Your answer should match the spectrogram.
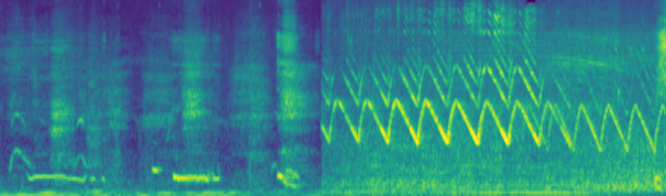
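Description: An emergency-vehicle siren wailing in quick rising-and-falling sweeps, about two a second, starts sharply about halfway through. A low steady hum comes before it.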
